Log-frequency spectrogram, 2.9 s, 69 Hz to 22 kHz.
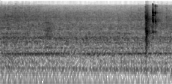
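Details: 2012 BMW X5 diesel after EGR cooler repair, buttoned up: engine holds an even, steady idle with no knocks or misses, one brief handling clatter near the end; healthy idle.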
